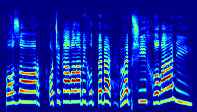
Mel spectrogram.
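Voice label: female Czech drama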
